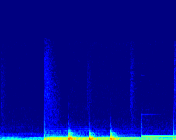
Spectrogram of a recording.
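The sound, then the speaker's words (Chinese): A few firm knocks on a door at night, as a boss knocks on Hudson Taylor's door, struck in an even rhythm, over a soft, steady musical background with no one speaking. “突然，老板来敲门。”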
